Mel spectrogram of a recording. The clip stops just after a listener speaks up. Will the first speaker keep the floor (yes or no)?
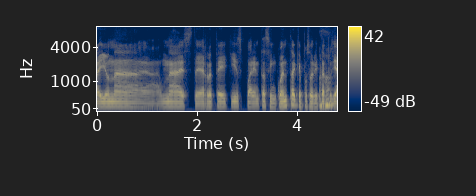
yes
